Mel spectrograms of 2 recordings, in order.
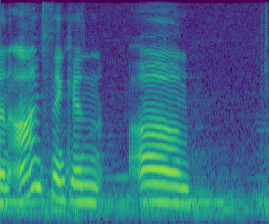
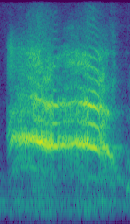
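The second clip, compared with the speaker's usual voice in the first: high loud mock scream of ear pain; passenger scream; 9 dB louder than usual. Passengers with ears bursting at landing, loud high scream. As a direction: shriek like your ears are bursting. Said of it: "like, screaming".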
